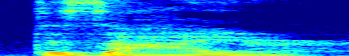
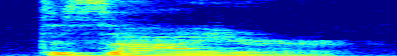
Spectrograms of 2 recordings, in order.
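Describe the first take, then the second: Both takes have the same delivery.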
